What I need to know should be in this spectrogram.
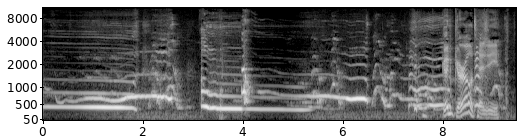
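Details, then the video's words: A young female Boston Terrier practises howling, holding steady wavering tones that break into short yelping slides near the end, while a person softly howls along and praises her. "Boston Terrier Learning to Howl"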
